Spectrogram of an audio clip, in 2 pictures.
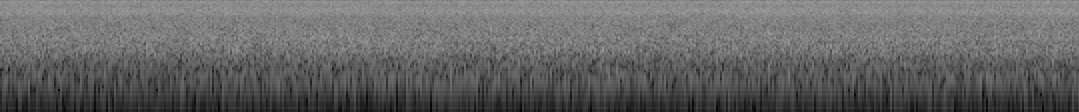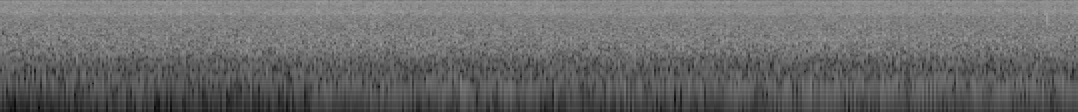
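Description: A shallow stream rushes and gurgles over rocks.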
